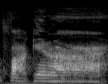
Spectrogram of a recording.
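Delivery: put-on high, furious, raging shout. Retelling an actor's outburst while shooting scenes: imitating someone screaming angrily. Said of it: "screaming and shouting".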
